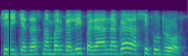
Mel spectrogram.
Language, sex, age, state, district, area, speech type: Hindi, female, 45-60, Rajasthan, Jodhpur, urban, conversation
